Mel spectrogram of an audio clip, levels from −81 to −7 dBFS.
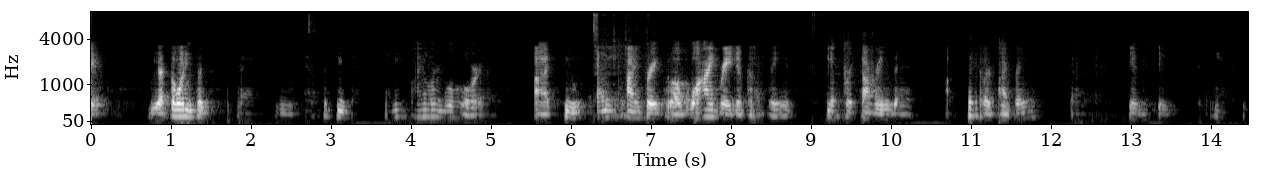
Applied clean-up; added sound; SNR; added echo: neural mask model DeepFilterNet 3.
